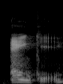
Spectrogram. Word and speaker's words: Anki: Just remember that it's pronounced Anki.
